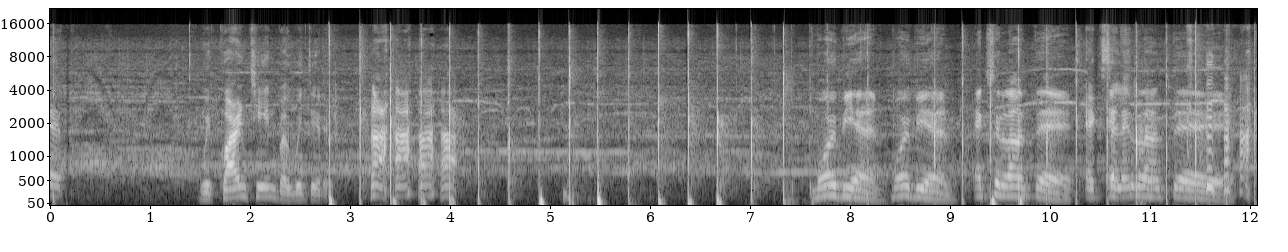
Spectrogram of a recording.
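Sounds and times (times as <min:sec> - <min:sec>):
hands clapping in rhythm: 0:02.6 - 0:12.0.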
